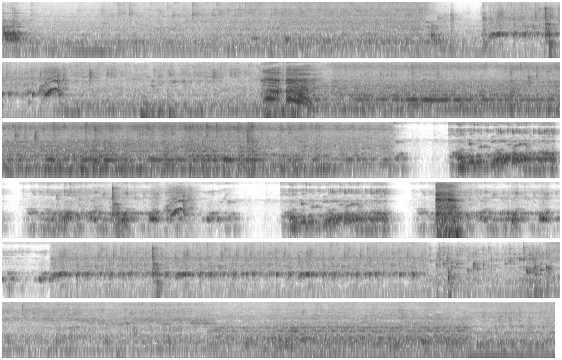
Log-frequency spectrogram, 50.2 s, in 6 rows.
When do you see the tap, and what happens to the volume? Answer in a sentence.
You can hear the tap from 0.0 to 50.1 s, getting louder then quieter.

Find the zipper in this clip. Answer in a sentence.
The zipper can be heard from 7.7 to 9.3 s, from 26.3 to 28.0 s and from 35.2 to 35.9 s.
